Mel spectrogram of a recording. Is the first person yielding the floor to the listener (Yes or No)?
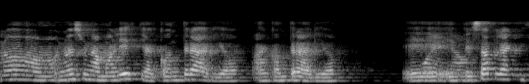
No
